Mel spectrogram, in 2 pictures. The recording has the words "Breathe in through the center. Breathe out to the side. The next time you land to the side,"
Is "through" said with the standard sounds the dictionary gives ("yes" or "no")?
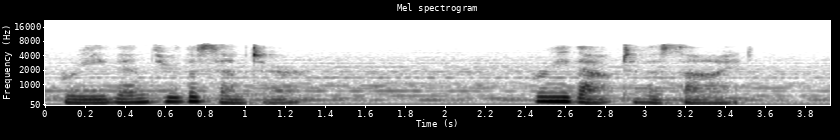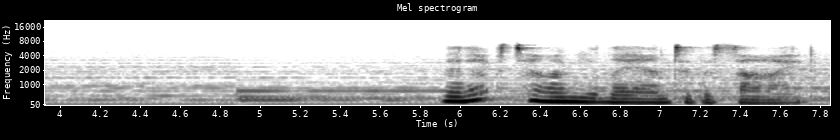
yes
